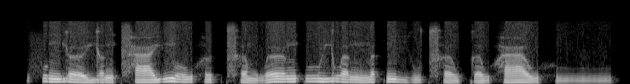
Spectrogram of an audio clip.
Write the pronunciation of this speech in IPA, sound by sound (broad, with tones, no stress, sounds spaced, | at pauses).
f ʊ˧ ŋ j œː˨˩ j ɐ˨˩ ŋ t͡sʰ aː˨˥ j n̪ o˨˧ w h ɵ˨ t̚ t͡sʰ ɐ˨˩ m w œː˥ ŋ p uː˥ j w ɐ˧ ŋ n̪ ɐ˥ k̚ m iː˨˧ w t͡sʰ ɐ˨ w k ɐ˨ w h aː˧ w h uː˨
